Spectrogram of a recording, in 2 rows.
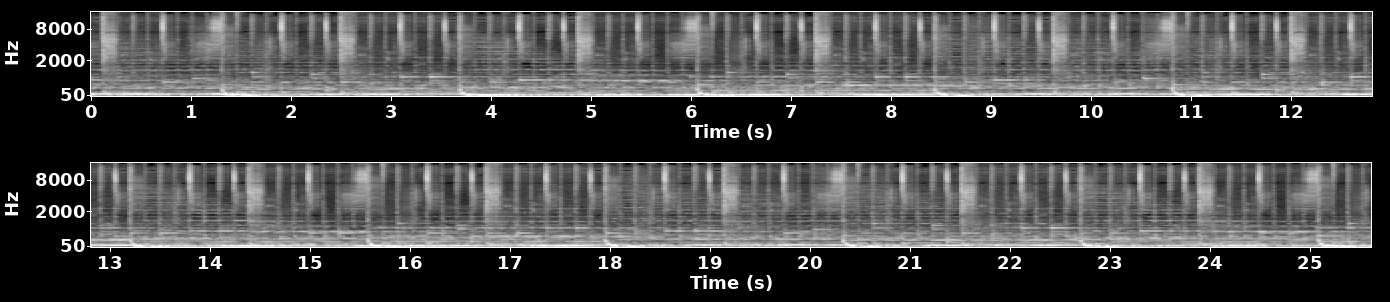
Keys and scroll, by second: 10.4 ctrl+0.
